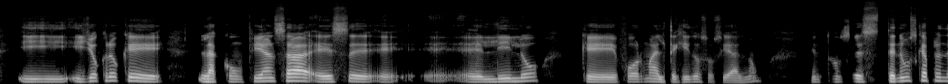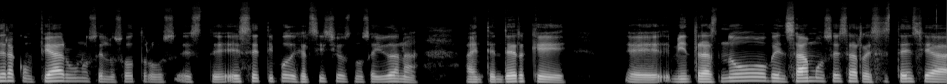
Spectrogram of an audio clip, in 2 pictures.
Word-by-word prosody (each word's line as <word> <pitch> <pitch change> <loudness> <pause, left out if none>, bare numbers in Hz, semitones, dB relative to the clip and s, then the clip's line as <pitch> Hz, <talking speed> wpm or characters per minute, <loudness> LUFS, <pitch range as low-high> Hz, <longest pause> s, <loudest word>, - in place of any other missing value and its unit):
y 125 -1 -2
y 135 -3 -2
yo 155 0 +2
creo 175 +1 -1
que 145 -7 +4 0.3
la 130 -1 +6
confianza 150 +6 +4
es 130 +1 +1
e 145 - +3
e 335 - -6 0.6
e - - +3
el 120 +1 -2
hilo 150 +5 0 0.4
que 115 -3 +2
forma 130 +1 -3
el 115 - -2
tejido 120 +1 -4
social, 105 -2 -7
¿no?, 125 +6 -13 0.5
entonces 120 +1 -5
tenemos 155 +4 +2
que - - +4
aprender 170 -1 -1
a - - 0
confiar 150 +4 +3
unos 150 -3 -11
en 130 - -5
los 115 +3 -11
otros, 115 -3 -9
este, 120 0 -5
ese 145 +2 -2
tipo 145 +1 -6
de 135 - 0
ejercicios 130 +2 -6
nos 125 -1 -9
ayudan 130 +2 -1
a 110 -4 -6 0.5
a 120 -1 -1
entender 120 +5 +2
que, 110 -6 +1 0.6
eh, 110 -2 0
mientras 125 0 +2
no 170 +3 0
venzamos 150 +1 +3
esa 145 0 +1
resistencia 130 0 0
130 Hz, 145 wpm, -24 LUFS, 120-150 Hz, 0.6 s, la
